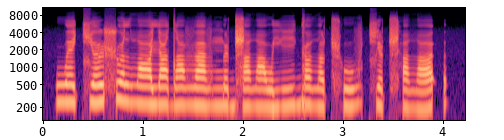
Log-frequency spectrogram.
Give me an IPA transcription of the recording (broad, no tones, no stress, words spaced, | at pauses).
wɛt͡ɕœ ʂulʲðˤɑlʲ œdˤœvav ŋəɖ͡ʐɪðˤawji ɡʲuðˤəʈ͡ʂʰuv t͡ɕəʈ͡ʂʰɪðˤəʔ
